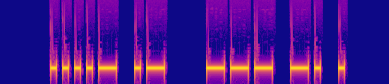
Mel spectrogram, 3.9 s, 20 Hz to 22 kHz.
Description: Morse code, heard as a keyed tone, about 20 wpm, 700 Hz. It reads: 4A ONE
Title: Field Day Exchanges Encore - 20wpm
